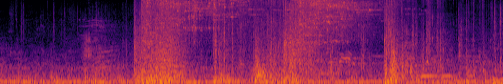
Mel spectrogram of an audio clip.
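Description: Heavy furniture scrapes and bangs along the floor.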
